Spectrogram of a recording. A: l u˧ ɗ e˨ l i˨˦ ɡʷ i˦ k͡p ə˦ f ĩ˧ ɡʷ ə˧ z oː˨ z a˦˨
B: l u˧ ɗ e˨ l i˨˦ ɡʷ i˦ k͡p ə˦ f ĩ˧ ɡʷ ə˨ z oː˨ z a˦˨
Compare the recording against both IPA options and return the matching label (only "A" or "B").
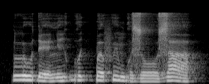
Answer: B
